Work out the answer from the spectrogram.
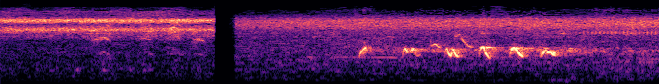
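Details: Lesser cuckoo, a summer migrant singing while hidden among tree branches: a quick staccato run of about six sharp whistled notes that rise and fall, delivered in under a second, over a steady high hiss of insects.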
